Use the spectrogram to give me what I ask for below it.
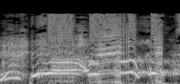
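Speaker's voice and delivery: a sharp high shouted gasp. Retold or imitated. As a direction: gasp up high as if bursting out of the water. Baptized woman gasps from water.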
